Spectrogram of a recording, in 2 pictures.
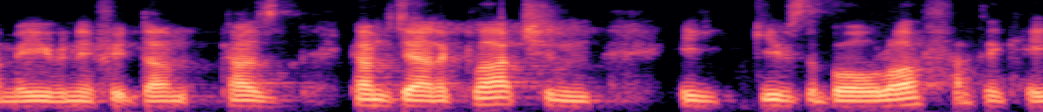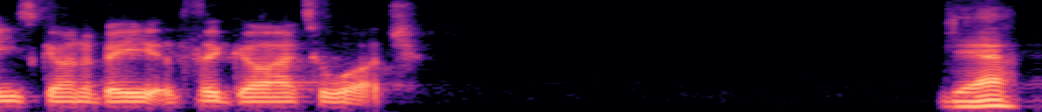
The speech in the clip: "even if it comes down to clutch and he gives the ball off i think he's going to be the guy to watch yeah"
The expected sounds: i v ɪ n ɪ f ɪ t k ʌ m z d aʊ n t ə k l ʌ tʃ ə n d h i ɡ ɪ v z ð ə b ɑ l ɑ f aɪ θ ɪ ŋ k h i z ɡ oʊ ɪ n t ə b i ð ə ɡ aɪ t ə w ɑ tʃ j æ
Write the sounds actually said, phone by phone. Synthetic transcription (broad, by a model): i v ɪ n ɪ f ɪ t k ʌ m z d aʊ n t ə k l ʌ tʃ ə n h i ɡ ɪ v z ð ə b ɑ l ɑ f aɪ θ ɪ ŋ k h i z ɡ oʊ ɪ n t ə b i ð ə ɡ aɪ t ə w ɑ tʃ j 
